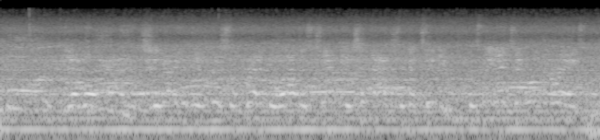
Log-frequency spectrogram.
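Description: Wrestling broadcast from a television: indistinct commentary voices throughout, with a steady low hum underneath.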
